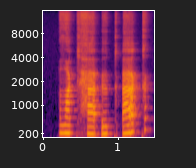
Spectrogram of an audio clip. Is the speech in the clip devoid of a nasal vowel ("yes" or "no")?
yes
